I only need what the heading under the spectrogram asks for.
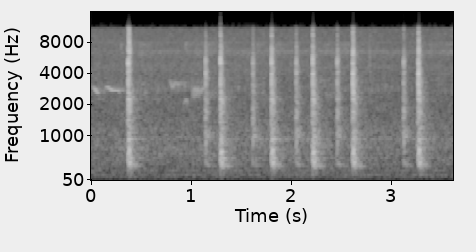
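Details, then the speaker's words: Circa-1991 Craftsman riding mower, key start with battery and jump box connected: about eleven sharp uneven clicks in four seconds, no cranking; solenoid clicks but starter gets no current through its broken terminal connector. "Uhoh. I think we got a messed up starter."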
